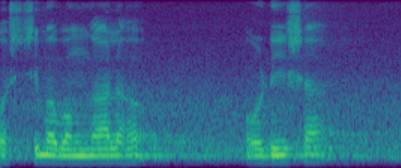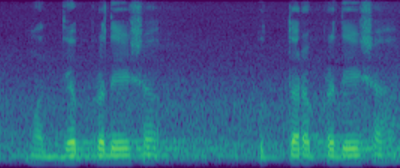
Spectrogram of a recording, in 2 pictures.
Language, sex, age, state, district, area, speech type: Sanskrit, male, 18-30, West Bengal, Paschim Medinipur, rural, spontaneous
